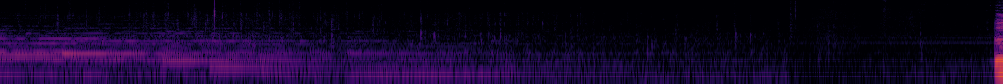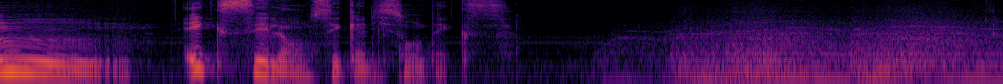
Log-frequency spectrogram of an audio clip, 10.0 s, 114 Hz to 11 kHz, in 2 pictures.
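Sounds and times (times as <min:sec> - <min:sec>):
speech: 0:06.0 - 0:07.6
car engine revving: 0:08.1 - 0:10.0.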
